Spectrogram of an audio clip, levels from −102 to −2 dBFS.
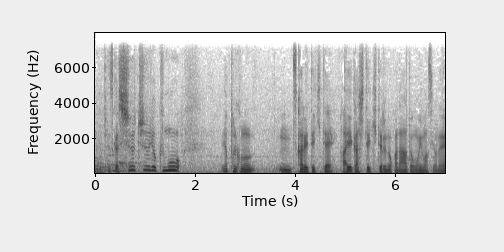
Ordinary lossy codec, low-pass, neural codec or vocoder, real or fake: none; 7.2 kHz; none; real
